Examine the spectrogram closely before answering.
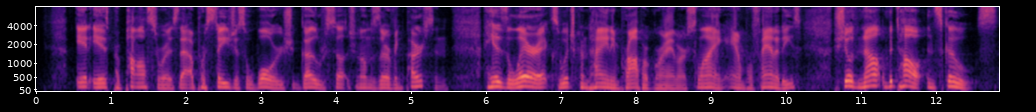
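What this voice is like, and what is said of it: Put-on accent. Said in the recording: “Excellent choice on the accent”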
